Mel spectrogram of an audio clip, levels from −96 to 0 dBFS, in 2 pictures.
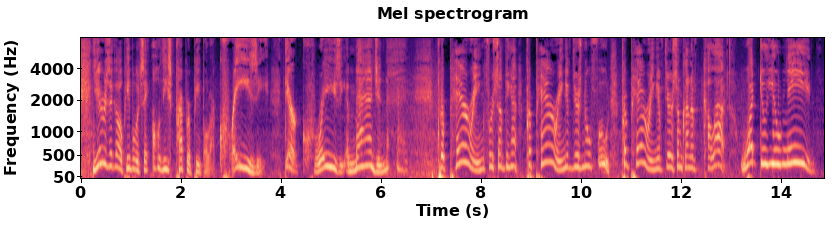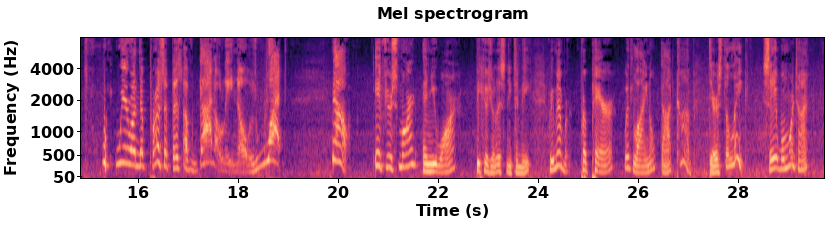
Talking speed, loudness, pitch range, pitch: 135 wpm, -16 LUFS, 185-295 Hz, 240 Hz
